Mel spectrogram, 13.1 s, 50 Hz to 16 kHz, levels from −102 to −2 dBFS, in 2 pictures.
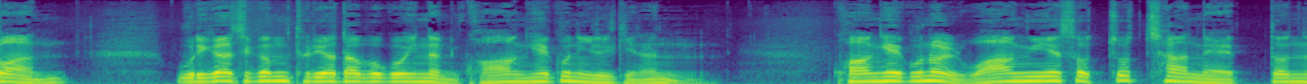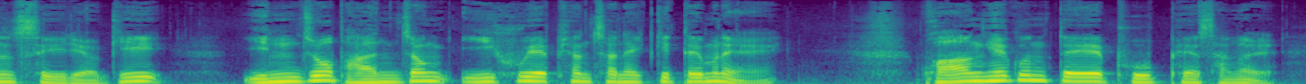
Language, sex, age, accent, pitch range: Korean, male, 40-59, native, 100-145 Hz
